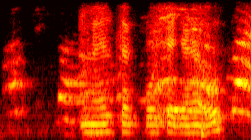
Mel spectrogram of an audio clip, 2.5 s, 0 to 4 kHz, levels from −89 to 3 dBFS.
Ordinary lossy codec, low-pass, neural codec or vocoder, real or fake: Opus, 16 kbps; 3.6 kHz; none; real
